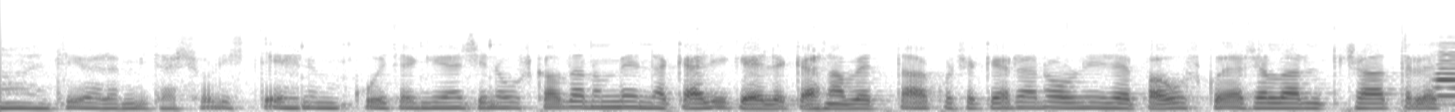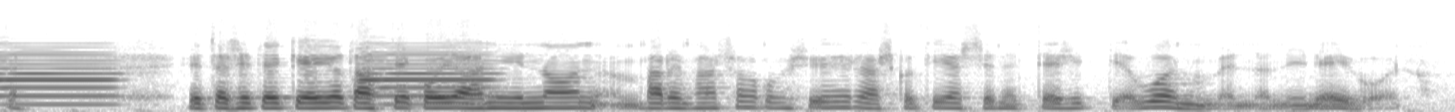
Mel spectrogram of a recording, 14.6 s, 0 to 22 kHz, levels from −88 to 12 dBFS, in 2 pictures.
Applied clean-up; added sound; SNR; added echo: none; Wind instrument, woodwind instrument; 4 dB; none.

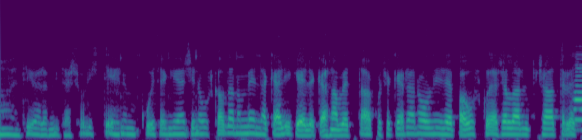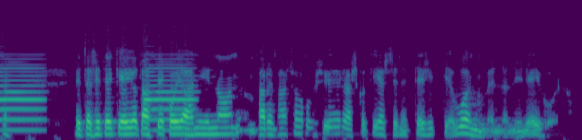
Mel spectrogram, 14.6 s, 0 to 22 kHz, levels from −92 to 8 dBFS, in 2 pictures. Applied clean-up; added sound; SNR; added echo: classical method spectral subtraction.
